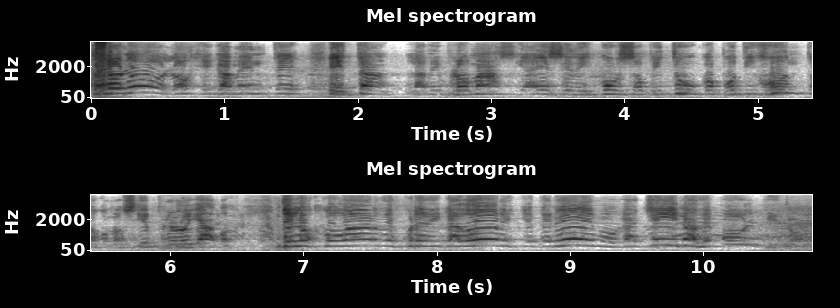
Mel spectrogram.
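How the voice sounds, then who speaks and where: With hardly any pauses, a man speaks at a fairly slow pace in an extremely high pitch, his tone animated, with big swings in loudness and ordinary pitch variation, while noticeable background noise and audible room echo fill the recording. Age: 60s. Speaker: evangelical preacher. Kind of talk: sermon.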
